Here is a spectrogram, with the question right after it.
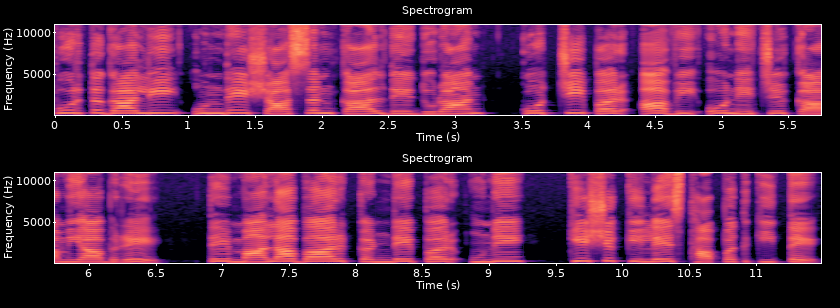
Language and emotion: Dogri, neutral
